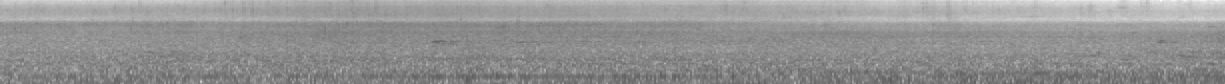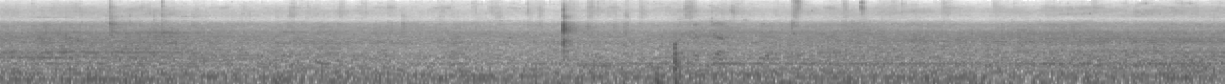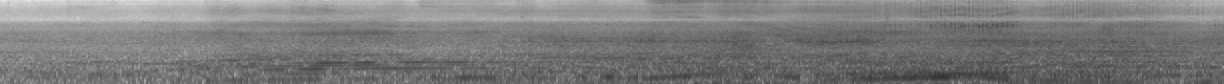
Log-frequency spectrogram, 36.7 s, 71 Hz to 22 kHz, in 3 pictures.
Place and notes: Nong'an St., Zhongshan Dist. - walking in the Street
walking in the Nong'an St.., Traffic Sound, toward Songjiang Rd., Binaural recordings, Zoom H4n+ Soundman OKM II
